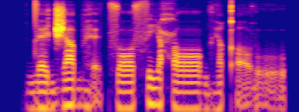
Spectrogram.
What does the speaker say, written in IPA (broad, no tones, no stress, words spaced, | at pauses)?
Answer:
dɛd͡ʒa bʱɛ̰t͡sɔ siħɔː ɡʱɪqʼɔ̰ ɾo̰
